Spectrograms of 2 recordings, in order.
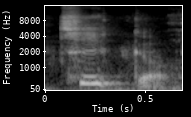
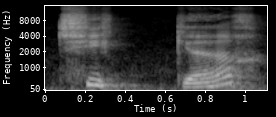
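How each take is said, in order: First: "tycker" as "tucker", u for y; Malmö short Y. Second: Said in the usual way. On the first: Shown as a demonstration. Teacher showing what it becomes, "tycker" as "tucker". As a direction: say "tycker" with a rounded u.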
